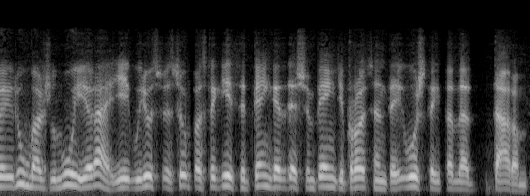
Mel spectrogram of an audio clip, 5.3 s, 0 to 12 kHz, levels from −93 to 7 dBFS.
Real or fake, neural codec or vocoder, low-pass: fake; codec, 16 kHz, 0.8 kbps, ZipCodec; 7.2 kHz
